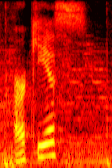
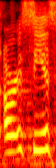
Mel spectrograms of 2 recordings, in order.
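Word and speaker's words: Arceus: that they won't let me pronounce rcus as rcus and Pokemon say oh it's archus and they made a game to prove it so I'm calling it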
